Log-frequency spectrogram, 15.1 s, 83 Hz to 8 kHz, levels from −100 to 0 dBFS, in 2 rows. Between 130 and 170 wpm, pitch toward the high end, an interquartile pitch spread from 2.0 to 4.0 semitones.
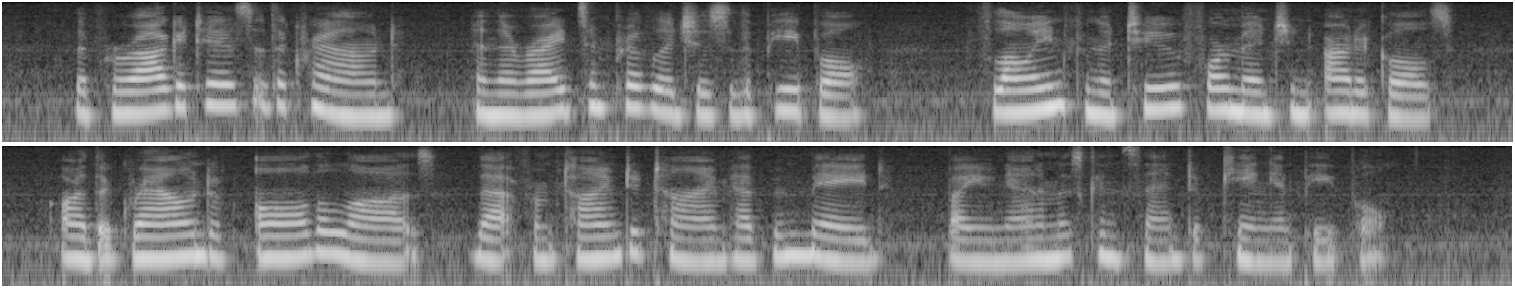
Yes: average, 165 wpm; high, 210 Hz; narrow, 2.4 semitones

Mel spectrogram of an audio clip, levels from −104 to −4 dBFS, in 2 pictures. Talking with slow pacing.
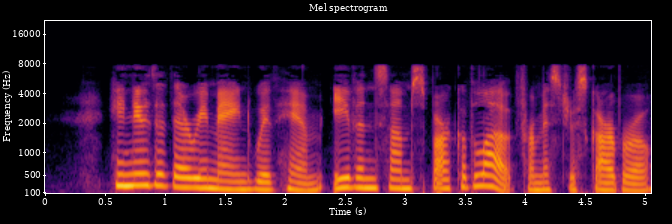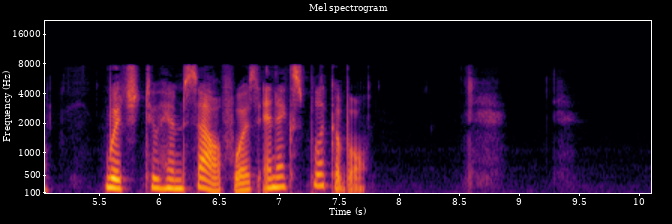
Yes: slow, 120 wpm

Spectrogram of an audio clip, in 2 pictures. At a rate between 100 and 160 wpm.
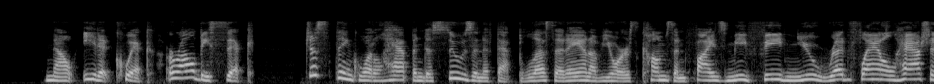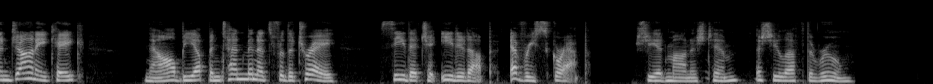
No: average, 185 wpm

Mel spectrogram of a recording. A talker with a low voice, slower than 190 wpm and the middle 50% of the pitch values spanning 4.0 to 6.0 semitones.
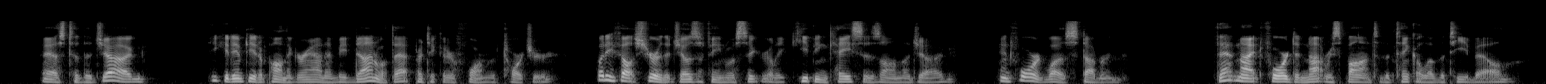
No: low, 115 Hz; average, 195 wpm; average, 4.8 semitones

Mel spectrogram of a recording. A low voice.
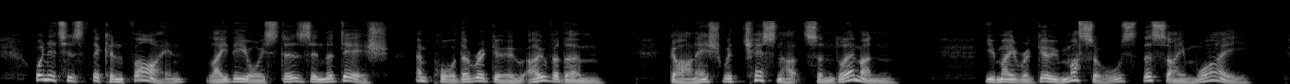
Yes: low, 115 Hz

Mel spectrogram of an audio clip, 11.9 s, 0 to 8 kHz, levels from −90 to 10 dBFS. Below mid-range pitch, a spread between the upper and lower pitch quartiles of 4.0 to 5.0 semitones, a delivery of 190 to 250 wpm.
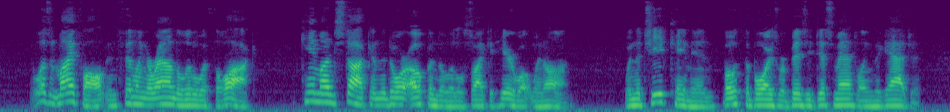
Yes: low, 120 Hz; average, 4.4 semitones; fast, 205 wpm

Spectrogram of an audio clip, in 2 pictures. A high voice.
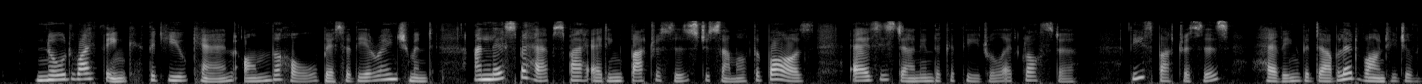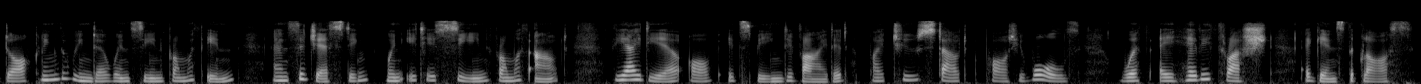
No: medium, 160 Hz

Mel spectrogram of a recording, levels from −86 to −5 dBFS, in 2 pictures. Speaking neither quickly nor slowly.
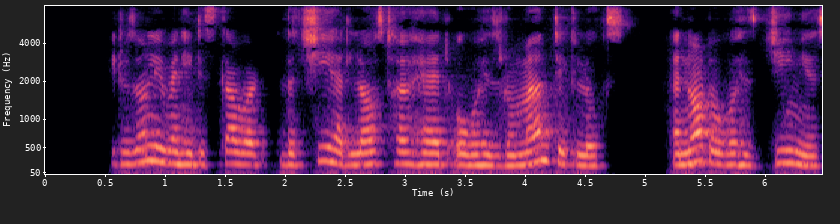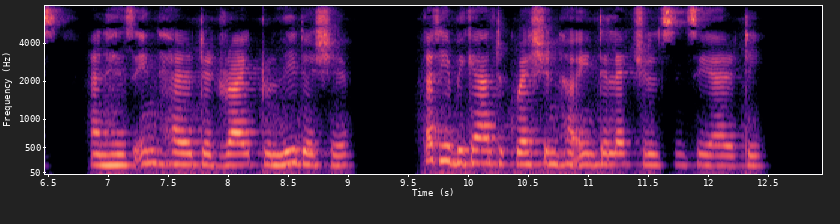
Yes: average, 160 wpm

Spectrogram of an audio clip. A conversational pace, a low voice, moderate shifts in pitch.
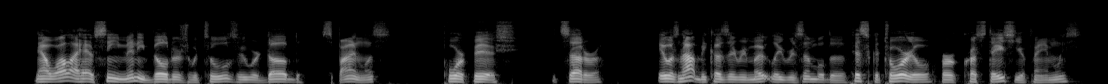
Yes: average, 150 wpm; low, 120 Hz; average, 3.1 semitones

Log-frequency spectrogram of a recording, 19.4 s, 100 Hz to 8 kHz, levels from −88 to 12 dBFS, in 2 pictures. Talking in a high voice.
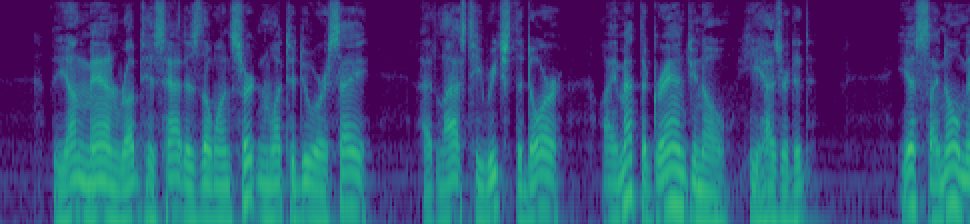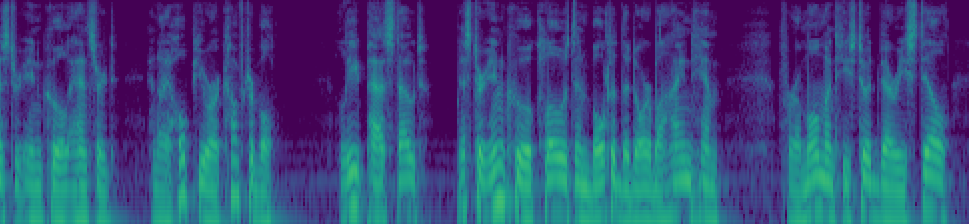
No: low, 110 Hz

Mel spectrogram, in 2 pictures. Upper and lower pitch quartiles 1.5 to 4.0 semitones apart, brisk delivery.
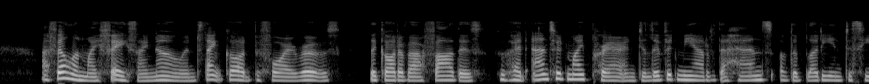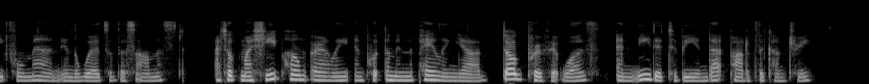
Yes: narrow, 2.4 semitones; fast, 230 wpm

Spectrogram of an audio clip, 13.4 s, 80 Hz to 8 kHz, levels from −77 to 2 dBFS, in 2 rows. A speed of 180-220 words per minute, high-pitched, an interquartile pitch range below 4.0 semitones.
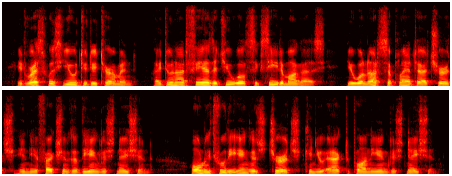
No: average, 185 wpm; low, 130 Hz; average, 3.2 semitones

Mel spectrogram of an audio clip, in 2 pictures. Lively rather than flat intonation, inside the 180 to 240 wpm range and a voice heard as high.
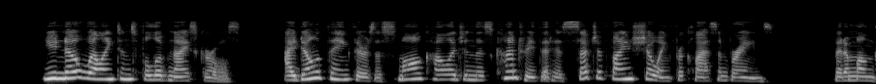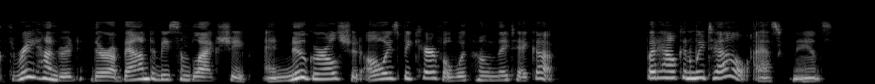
Yes: wide, 6.6 semitones; average, 200 wpm; high, 240 Hz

